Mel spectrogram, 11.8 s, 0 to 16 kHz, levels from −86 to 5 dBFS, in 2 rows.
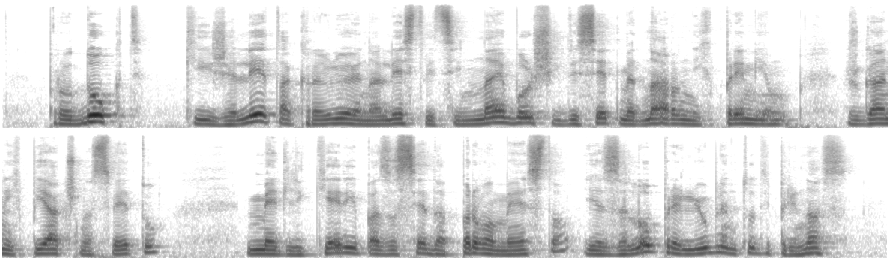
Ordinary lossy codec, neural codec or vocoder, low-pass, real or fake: none; vocoder, 44.1 kHz, 128 mel bands, Pupu-Vocoder; 14.4 kHz; fake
